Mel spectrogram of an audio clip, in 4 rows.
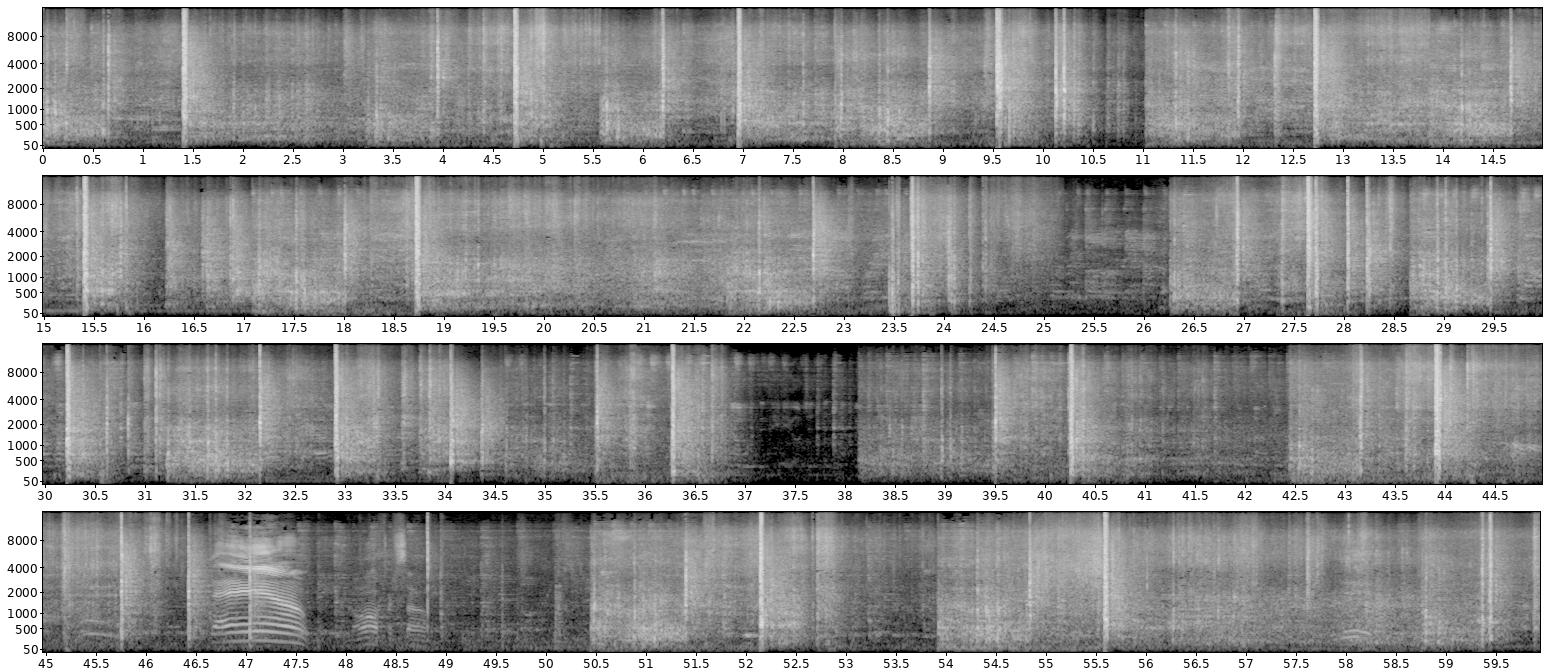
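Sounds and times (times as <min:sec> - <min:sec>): skateboards slapping down on concrete: 0:00.0 - 0:24.9, 0:26.1 - 0:37.0, 0:38.1 - 0:47.5, 0:48.8 - 0:59.9
skateboard tails clacking: 0:00.0 - 0:25.0, 0:25.7 - 0:37.0, 0:37.8 - 0:48.1, 0:48.8 - 0:59.9
skateboard wheels rolling on concrete: 0:00.0 - 0:37.0, 0:37.7 - 0:59.9.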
